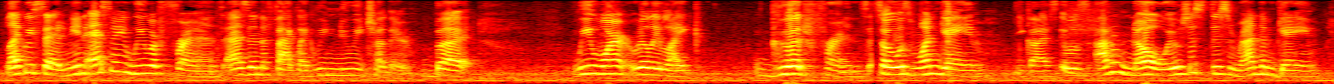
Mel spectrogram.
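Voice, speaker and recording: A young woman vlogging in a college dorm room, chatting casually and telling an animated story full of fillers. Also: medium pitch, a little slow, a little hiss or hum. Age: young adult. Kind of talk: casual chat.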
